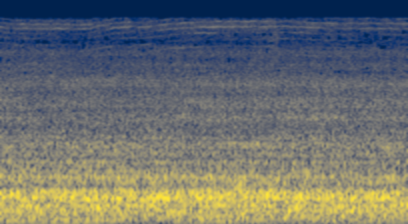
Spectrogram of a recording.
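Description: Steady rumble and hiss of a moving bus heard from inside the cabin: engine and road noise at an even level.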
